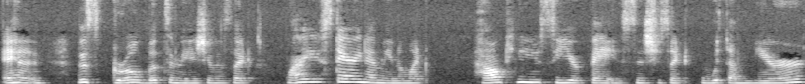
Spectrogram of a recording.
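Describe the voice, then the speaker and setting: Soft-spoken and somewhat breathy, the voice has a dark, mellow tone. Its intonation is fairly even and its pace is moderate. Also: woman, fairly high pitch for a woman. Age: 18. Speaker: vlogger. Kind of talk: casual vlog monologue.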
